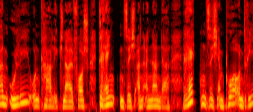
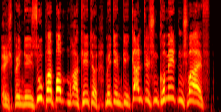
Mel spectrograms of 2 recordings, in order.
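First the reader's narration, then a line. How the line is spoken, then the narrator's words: Roaring. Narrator (German): Bollermann brüllte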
